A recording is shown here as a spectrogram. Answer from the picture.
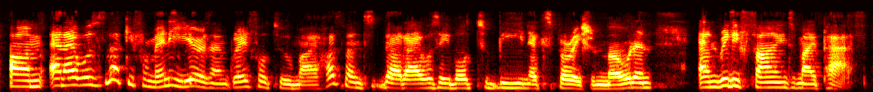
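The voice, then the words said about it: Argentinian accent in English. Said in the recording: “I'm originally from Argentina. That's where my accent is from.”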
